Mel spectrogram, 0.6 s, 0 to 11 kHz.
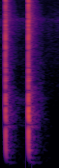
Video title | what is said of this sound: This is the first 64-bit iPad, and it's still on iOS 7! | a non-laminated display which you can hear when I tap on it there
